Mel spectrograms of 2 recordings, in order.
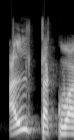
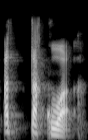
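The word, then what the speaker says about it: التقوى: தா அப்படிங்கிறது அப்போ அல் சேர்ந்துச்சுன்னு சொன்னாக்கா அல் தக்வா கிடையாது, அல் தக்வா கிடையாது, அத் தக்வா. எப்படி? அத் தக்வா. அப்படின்னு உச்சரிக்கும்.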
